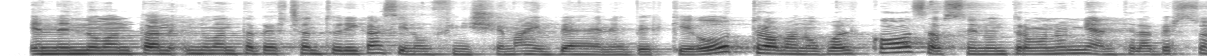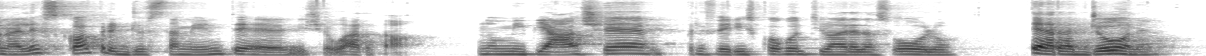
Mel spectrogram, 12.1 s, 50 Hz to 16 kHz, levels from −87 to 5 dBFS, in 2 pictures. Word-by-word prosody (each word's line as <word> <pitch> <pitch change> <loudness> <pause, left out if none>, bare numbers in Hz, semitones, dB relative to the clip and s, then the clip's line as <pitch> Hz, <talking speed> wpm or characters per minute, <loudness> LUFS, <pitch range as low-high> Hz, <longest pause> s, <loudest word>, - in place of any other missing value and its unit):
E 195 - +1
nel 205 0 +4
novanta 210 0 +4
n 205 -1 0
novanta 215 0 0
per 210 0 0
cento 210 0 -1
dei 205 - +1
casi 245 -1 +1
non 180 -1 -4
finisce 175 0 -5
mai 185 0 -2
bene, 170 -2 -2
perché 165 +1 -1
o 315 - +5
trovano 205 -8 +3
qualcosa 245 - +2
o, - - +2
se 195 0 -3
non 190 0 -2
trovano 200 +1 -1
niente, 190 -5 -2
la 180 0 -3
persona 205 -2 -4
le 240 +9 -1
scopre 230 -4 0
e 180 - -4
giustamente 170 0 -4
dice: - - -9
“Guarda, - - -6 0.3
non 180 0 -8
mi 175 -1 -4
piace, 205 +4 -1
preferisco 175 -1 -5
continuare 170 -3 -2
da 160 - -4
solo;” 160 -1 -2 0.3
e - - +8
ha - - +9
ragione. 175 -1 +2
185 Hz, 200 wpm, -22 LUFS, 175-210 Hz, 0.3 s, ha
